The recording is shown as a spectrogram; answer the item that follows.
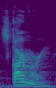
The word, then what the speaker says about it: Skarmory: know how to say it skari scorei scori Skarmory that's it Skarmory I caught a five uh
